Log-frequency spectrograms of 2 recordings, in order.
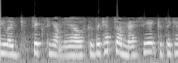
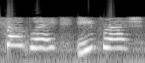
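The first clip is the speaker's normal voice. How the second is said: higher, bright jingle-style slogan; 7 semitones higher, much slower than usual. Retold or imitated. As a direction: deliver it like a TV ad tag. Quoting the slogan.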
